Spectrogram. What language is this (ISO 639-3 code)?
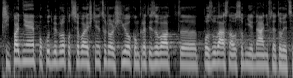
ces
